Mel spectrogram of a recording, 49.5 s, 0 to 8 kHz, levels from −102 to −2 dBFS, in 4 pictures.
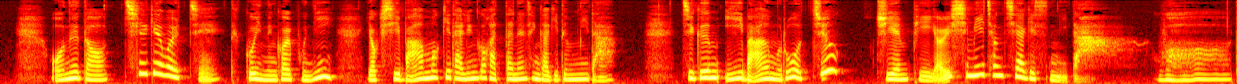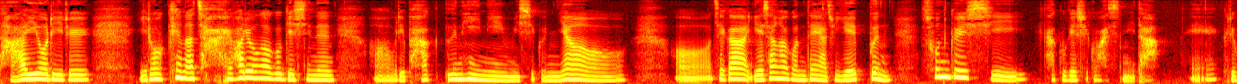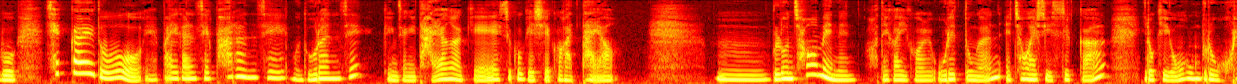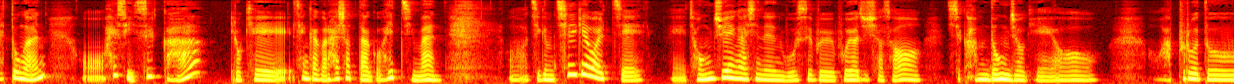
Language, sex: Korean, female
